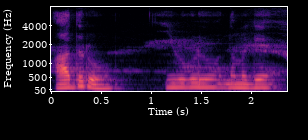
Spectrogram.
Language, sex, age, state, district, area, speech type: Kannada, male, 45-60, Karnataka, Kolar, urban, spontaneous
